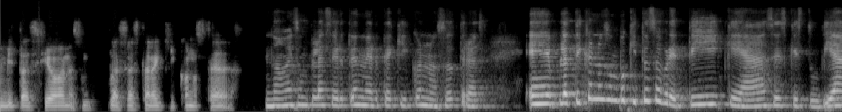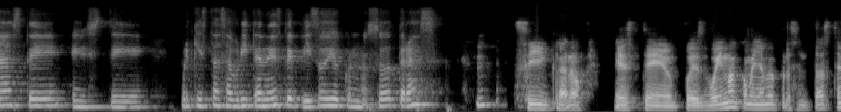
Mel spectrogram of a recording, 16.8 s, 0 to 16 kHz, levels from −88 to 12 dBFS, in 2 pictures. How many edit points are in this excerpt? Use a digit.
1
